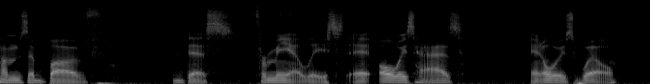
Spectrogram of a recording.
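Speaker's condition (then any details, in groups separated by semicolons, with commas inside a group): No condition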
